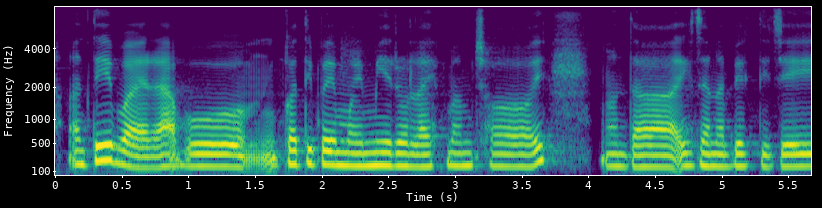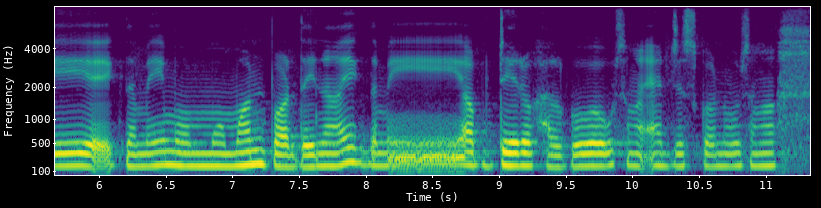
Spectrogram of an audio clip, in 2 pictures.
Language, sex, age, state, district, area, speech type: Nepali, female, 30-45, West Bengal, Kalimpong, rural, spontaneous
